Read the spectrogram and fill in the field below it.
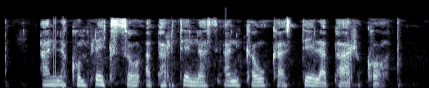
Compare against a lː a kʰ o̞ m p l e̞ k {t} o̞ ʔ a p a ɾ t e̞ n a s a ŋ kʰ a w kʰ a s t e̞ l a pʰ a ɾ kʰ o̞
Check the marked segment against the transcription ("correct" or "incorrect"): incorrect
